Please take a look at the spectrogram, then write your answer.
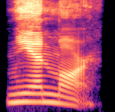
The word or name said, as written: myanmar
